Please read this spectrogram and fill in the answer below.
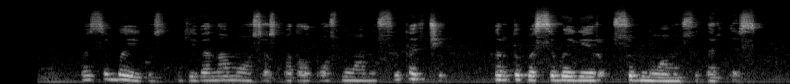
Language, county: Lithuanian, Vilnius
